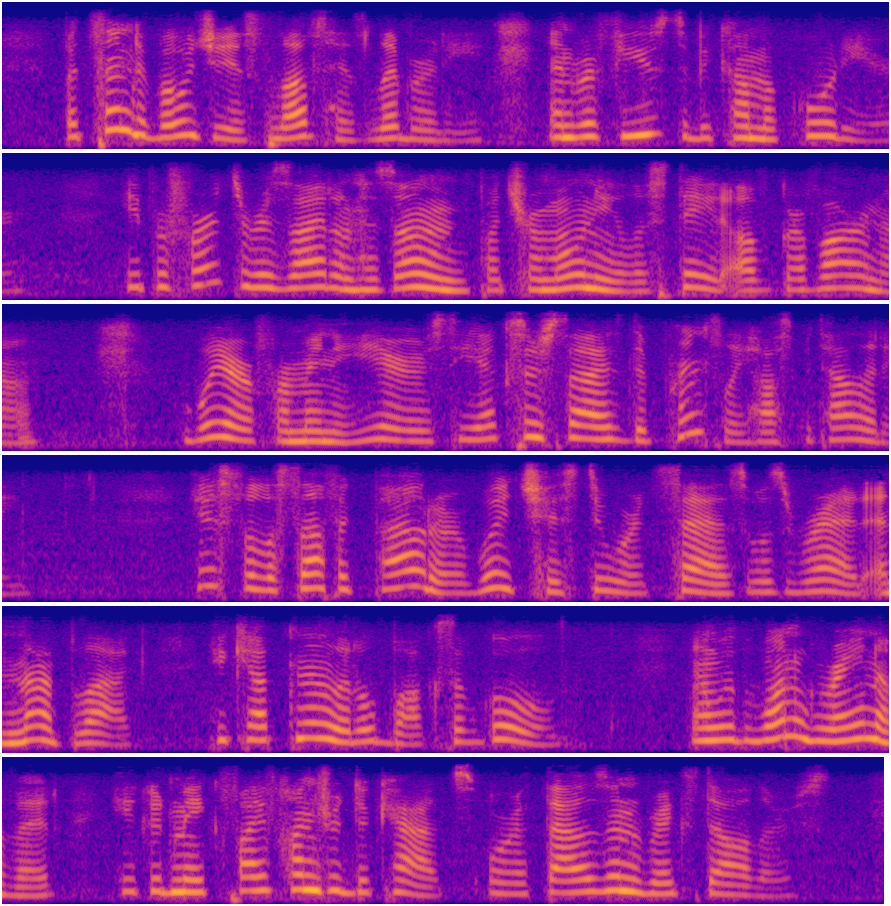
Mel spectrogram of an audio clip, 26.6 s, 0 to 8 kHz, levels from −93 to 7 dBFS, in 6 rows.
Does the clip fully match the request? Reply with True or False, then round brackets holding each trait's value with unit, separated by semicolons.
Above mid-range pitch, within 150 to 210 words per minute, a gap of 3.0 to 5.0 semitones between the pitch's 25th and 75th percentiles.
True (240 Hz; 155 wpm; 4.4 semitones)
